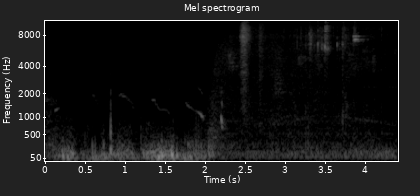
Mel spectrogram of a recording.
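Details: Playing Border Collie puppies let out thin, high whimpers that slide up and down in short strokes, over low rumbling handling noise, then fade into faint hiss.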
